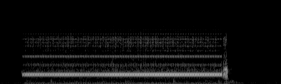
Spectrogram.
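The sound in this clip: Telephone ringing tone heard while placing a call: one steady, mid-pitched electronic tone with a buzzy edge, holding for about two seconds and then cutting off abruptly, with no voices over it.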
